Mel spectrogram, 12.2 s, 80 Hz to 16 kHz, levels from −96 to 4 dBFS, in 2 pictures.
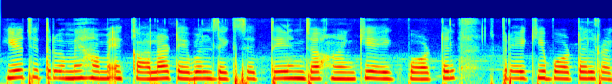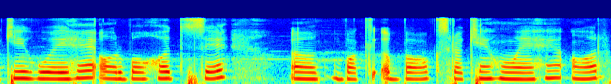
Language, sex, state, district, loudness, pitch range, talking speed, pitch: Hindi, female, West Bengal, Dakshin Dinajpur, -12 LUFS, 255-275 Hz, 135 wpm, 265 Hz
